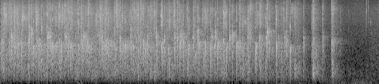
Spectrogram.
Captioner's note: applause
